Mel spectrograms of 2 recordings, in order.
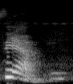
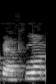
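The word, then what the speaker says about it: psalm: আচ্ছা, এইটা এর উচ্চারণ হচ্ছে শ্যাম, সার্টিন সর্ট অফ, এটা প্লাসলাম বা প্যাসলাম কিছু না, শ্যাম।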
